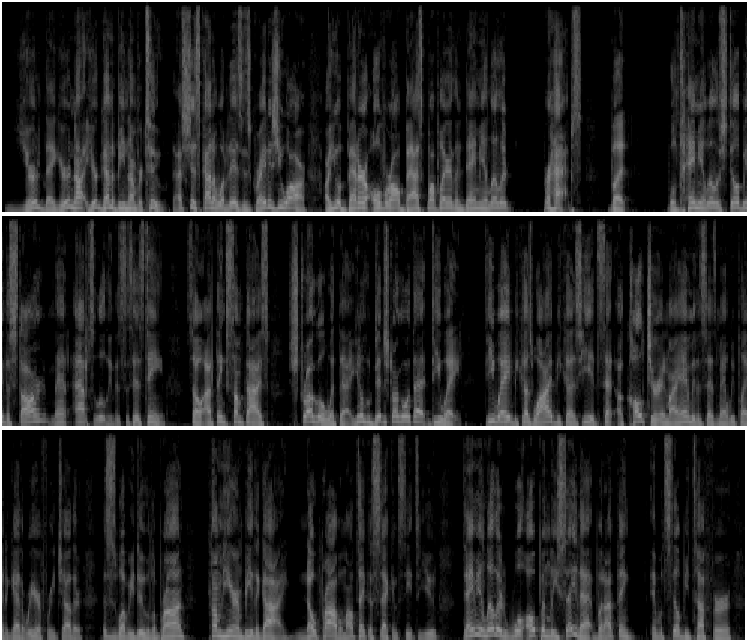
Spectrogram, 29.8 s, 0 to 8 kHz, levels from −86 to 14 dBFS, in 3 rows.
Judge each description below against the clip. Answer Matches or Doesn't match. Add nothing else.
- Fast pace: Matches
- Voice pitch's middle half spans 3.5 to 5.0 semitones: Matches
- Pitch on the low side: Doesn't match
